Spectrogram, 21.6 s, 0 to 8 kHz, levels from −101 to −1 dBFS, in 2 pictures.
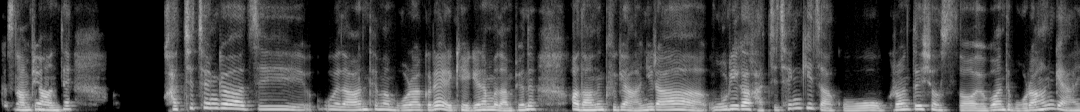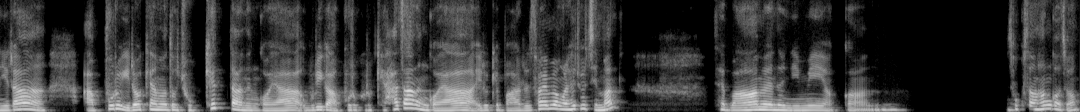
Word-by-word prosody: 그래서 235 -6 -6
남편한테 185 +3 +1 0.9
"같이 235 +7 -3
챙겨야지. 240 - 0 0.2
왜 220 -2 -3
나한테만 200 +2 0
뭐라 180 +2 0
그래?" 210 +8 +2
이렇게 165 +2 -1
얘기를 170 +3 +2
하면 195 -1 +3
남편은 180 +9 +1 0.3
"아 220 - +5
나는 180 +2 +4
그게 195 -1 -3
아니라 190 -1 +2
우리가 230 +6 +2
같이 145 -4 -7
챙기자고. 160 - -3
그런 205 +5 +1
뜻이었어. 170 -9 0
여보한테 190 +6 +1
뭐라 155 +5 0
한 255 +6 +1
게 250 - 0
아니라 160 +2 +1 0.3
앞으로 145 - -1
이렇게 190 +3 +1
하면 195 -1 +3
더 185 - -1
좋겠다는 170 - -1
거야. 150 +2 0
우리가 185 +4 0
앞으로 165 +6 -7
그렇게 160 -1 -11
하자는 250 - +4
거야." 155 +1 +2
이렇게 165 +2 -5
말을 150 +1 -4
설명을 255 +3 +2
해 235 - +2
주지만 250 - 0 1.0
제 200 - -5
마음에는 175 0 +4
이미 160 +1 -2
약간 155 +2 -8 1.4
속상한 230 +5 -1
거죠. 200 -6 -3
185 Hz, 340 characters per minute, -24 LUFS, 160-225 Hz, 1.4 s, 아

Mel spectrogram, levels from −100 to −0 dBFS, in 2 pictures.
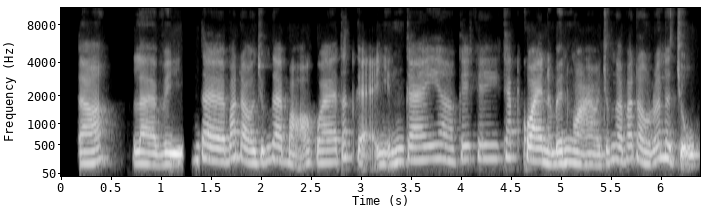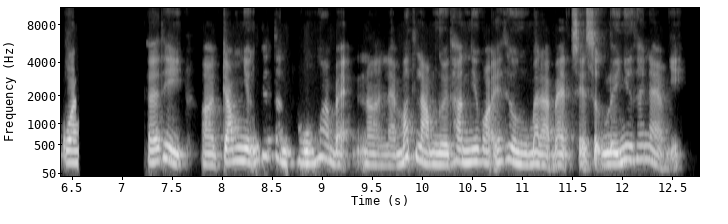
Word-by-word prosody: Đó, 190 +7 0 0.2
là 180 -2 +2
vì 165 0 +7
chúng 235 +1 -8
ta 225 -4 +3
bắt 250 +5 -1
đầu 215 -6 +1
chúng 195 +4 -1
ta 230 -2 +1
bỏ 175 0 -2
qua 195 0 0
tất 265 +5 -5
cả - - -2
những 175 +5 0
cái, 230 +2 -1
ơ, 240 -3 -4
cái 240 +1 -3
cái 245 -1 -5
khách 265 -2 -4
quan 215 -3 +5
ở 180 - +2
bên 190 +3 +3
ngoài, 175 -3 +1
mà 160 - -2
chúng 240 - -3
ta 225 - 0
bắt 240 +2 -3
đầu 200 -6 0
rất 210 +7 -1
là 260 -2 +3
chủ 155 -7 +2
quan. 200 -1 +3 0.7
Thế 200 +1 +2
thì, 175 -11 +2
ờ, 170 -1 -2
trong 210 +2 +2
những 210 -2 +3
cái 295 - -3
tình 180 -2 0
huống 185 +1 +2
mà 270 -3 -2
bạn 185 - -3
nà 170 -3 -5
làm 160 +1 -4
mất 275 - +2
lòng 175 -7 +1
người 170 -1 +4
thân 200 +2 0
như 210 +1 +3
vậy 195 -2 -2
á, - - 0
thường 180 -8 +1
bà 180 - +1
là 160 - -1
bạn 165 +1 -3
sẽ - - -3
xử 170 - 0
lý 175 0 +5
như 235 +5 +1
thế 240 +1 -7
nào 235 - -5
nhỉ? - - -10
200 Hz, 290 wpm, -23 LUFS, 175-235 Hz, 0.7 s, vì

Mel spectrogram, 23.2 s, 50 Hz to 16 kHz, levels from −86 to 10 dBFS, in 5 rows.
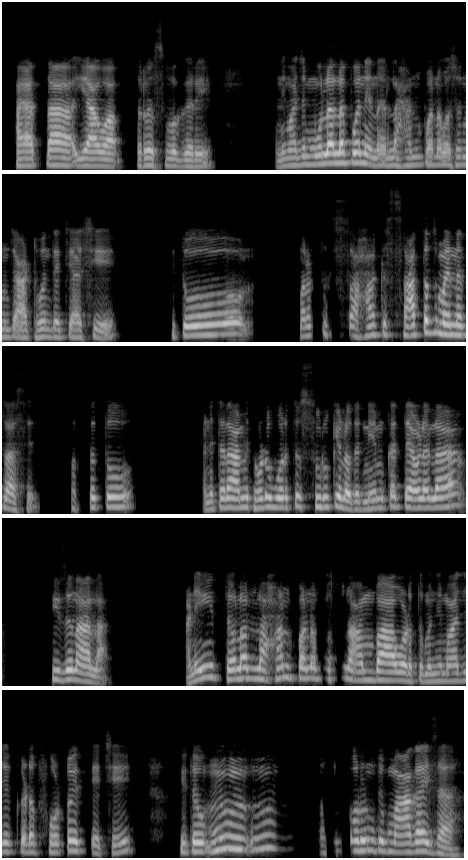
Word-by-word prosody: हा 75 - +3
आता 165 - +2 0.2
यावा, 150 -2 +4 0.3
रस 160 -1 -1
वगैरे 140 -2 -3 0.7
आणि 140 +3 -8
माझ्या 165 +2 -3
मुलाला 205 +4 +7
पण 220 0 +5
आहे 185 - +2
ना, - - -2
लहानपणापासून 160 - -5
म्हणजे 165 - -5
आठवण 165 +1 -2
त्याची 165 -1 -4
अशी 80 - -5
आहे, - - -7 0.6
की - - -13
तो 215 +4 +4 0.6
मला 185 - -4
वाटतं 225 - -15 0.2
6 205 0 -4
की 225 - -3
7च 215 +4 +2
महिन्याचा 210 -5 +3
असेल, 160 - -7 0.3
फक्त 180 +3 -8
तो 215 - +4 0.9
आणि 160 +1 -5
त्याला 195 0 +4
आम्ही 205 +2 +2
थोडं 200 +3 +1
वरचं 200 +2 +1
सुरू 215 0 -2
केलं 220 - +6
होतं. 165 -1 -1
नेमकं 195 +5 -3
त्यावेळेला 195 0 +4 0.8
सीजन 200 0 +2
आला 160 -5 +1 0.8
आणि 210 +7 0
त्याला 210 +3 +3
लहानपणापासून 220 0 -3
आंबा 185 +1 +2
आवडतो. 175 -3 +1
म्हणजे 160 +1 -5
माझ्याकडं 185 +3 -3
फोटो 185 +3 -2
आहेत 210 -1 +2
त्याचे, 170 +5 -7 0.5
तिथं 190 +1 0
"उम्म, 245 +6 +2
उम्म" 245 +4 -6 0.5
असं 185 +5 -21
करून 220 +1 +2
तो 210 - +2
मागायचा 185 -5 +2
195 Hz, 150 wpm, -23 LUFS, 165-215 Hz, 0.9 s, मुलाला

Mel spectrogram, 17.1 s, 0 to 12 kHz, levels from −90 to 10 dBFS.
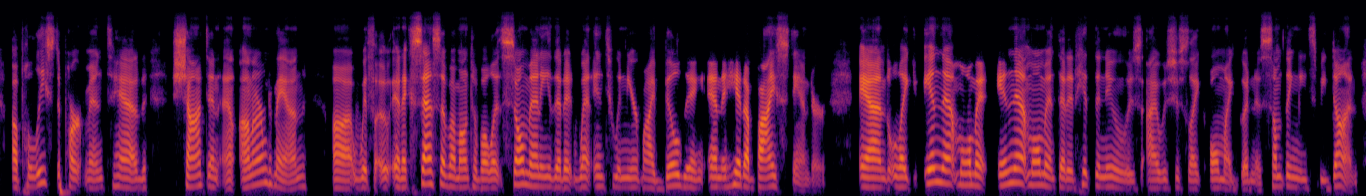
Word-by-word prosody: a 155 - +2
police 190 +9 -4
department 150 +1 -4
had 155 -5 0 0.4
shot 180 +1 +3
an 165 -3 -2
u 145 - 0
unarmed 210 +9 0
man, 160 -2 -1 0.4
uh, 140 -2 +2
with 155 0 -5
o - - -3
an 160 - +1
excessive 215 +4 +5
amount 160 -1 -1
of 160 - -8
bullets, 150 0 -2
so, 205 0 +5
many 175 -4 +1
that 160 -1 -1
it 155 - 0
went 165 +2 -3
into 170 0 -7
a - - -5
nearby 155 -1 -3
building 165 0 -3
and, 165 -1 +3
uh, - - +3
hit 200 -2 +5
a - - +6
by 160 0 +5
bystander, 175 - -6 0.4
and, 160 -2 +8
like, 170 -1 -1
in 240 +2 +4
that 220 -2 +4
moment 195 -3 +2
in 200 +4 +2
that 230 -2 +5
moment 200 -5 -1
that 160 -2 -1
it 145 -1 -2
hit 210 -2 -7
the 180 - -5
news, 155 -6 -7
I 145 - -2
was 140 -1 -9
just 160 - -6
like, 135 -1 -6
"Oh 150 0 -2
my 145 - -5
goodness, 130 -3 -7
something 170 -1 -4
needs 145 -2 -11
to - - -17
be - - -12
done," 180 +3 -1
165 Hz, 200 wpm, -24 LUFS, 150-185 Hz, 0.4 s, and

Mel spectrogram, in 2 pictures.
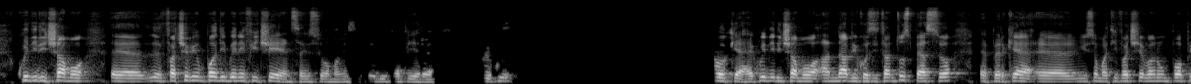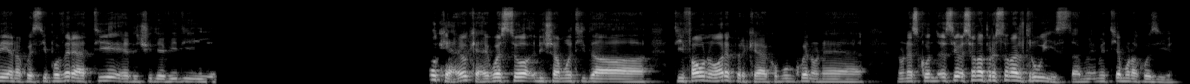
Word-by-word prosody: Quindi 185 -1 0
diciamo, 160 -3 +4 0.2
ehm 145 +1 +2
ehm, 160 - -1
facevi 180 +4 +3
un 180 - -1
po' 185 -1 +6
di 180 - -1
beneficenza 165 -6 0
insomma, 125 -1 -5
mi 125 - -10
sembra 130 +1 -13
di 130 0 -9
capire. 125 -2 -3 0.4
Poi - - -7
qui - - -8 2.0
Okay. 160 -6 +3
Quindi 175 -1 -1
diciamo 150 -2 +3
andavi 155 +1 +3
così 145 -1 0
tanto 165 +5 +1
spesso, 170 -2 +3 0.2
uhm, - - -4
perché, 150 -1 +2 0.4
ehm, 135 - -9
i - - -10
insomma 140 +1 -3
ti 145 +2 -10
facevano 155 +1 0
un 155 - -6
po' 160 +1 +3
pena 160 -4 -1
questi 140 +2 -4
poveretti 170 +2 0
e 135 -2 -4
decidevi 135 +1 -6
di 130 -3 -9 2.2
Okay, 215 0 +1
okay, 190 -7 0
questo 170 +2 +3
diciamo 150 0 -2
ti 145 0 -12
dà 130 -3 +1 0.2
ti 155 -1 -7
fa 170 - +4
onore 180 -1 +3
perché 130 -4 -2
comunque 140 +3 -4
non 130 -3 -7
è 125 -1 -5 0.4
non 135 +2 -9
è - - 0
scont 160 +2 -3
se 170 +3 +1
sei 200 - 0
una 200 - +5
persona 190 0 0
altruista, 160 - -2
me 135 +2 -12
mettiamola 140 0 -3
così. 115 -5 -8
150 Hz, 155 wpm, -23 LUFS, 130-170 Hz, 2.2 s, po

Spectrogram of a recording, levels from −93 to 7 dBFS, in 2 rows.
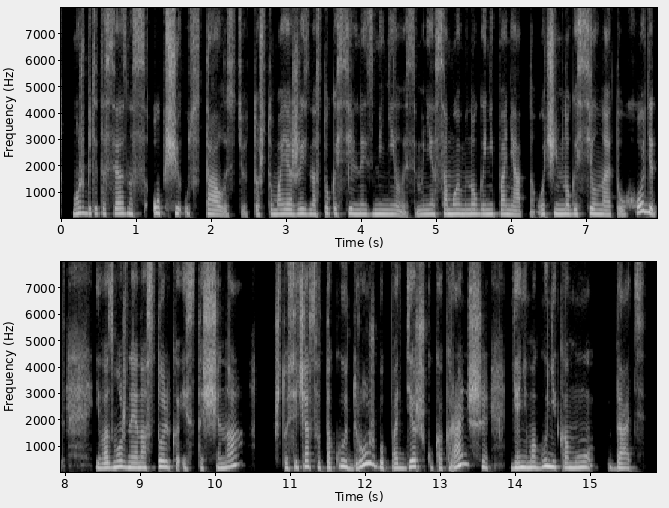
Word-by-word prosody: может 205 +3 -1
быть, 200 0 -7
это 195 0 -7
связано 195 0 -1
с - - -1
общей 210 -1 +1
усталостью. 170 -6 -5
То, - - -7
что 180 - -7
моя 180 +1 -1
жизнь 185 0 -2
настолько 185 +3 -5
сильно 180 -1 -2
изменилась, 175 -2 -3
мне 175 +2 -3
самой 180 0 +1
многое 180 0 -1
непонятно, 175 -3 -4
очень 180 +1 0
много 180 0 0
сил 185 +2 0
на 165 -2 -1
это 160 - -9
уходит. 235 - -1 0.4
И, 185 - -1
возможно, 200 +2 +4
я 195 - +3
настолько 205 +4 +2
истощена, 185 - +1 0.5
что 190 - -5
сейчас 210 +4 +2
вот 195 - -7
такую 215 +5 +2
дружбу, 240 - +3
поддержку, 190 +4 0
как 175 -3 -8
раньше, 275 - +2 0.3
я 190 +2 +5
не 205 - +9
могу 205 +4 +5
никому 205 0 +4 0.2
дать, 185 -2 -4
190 Hz, 160 wpm, -24 LUFS, 180-205 Hz, 0.5 s, не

